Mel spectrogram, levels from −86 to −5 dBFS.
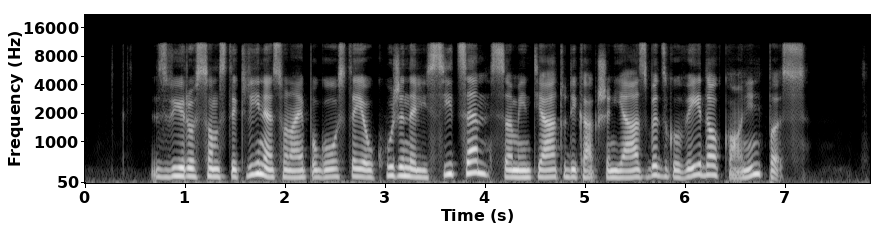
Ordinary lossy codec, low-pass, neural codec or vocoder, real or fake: none; 10.8 kHz; codec, 24 kHz, 1.2 kbps, DualCodec; fake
